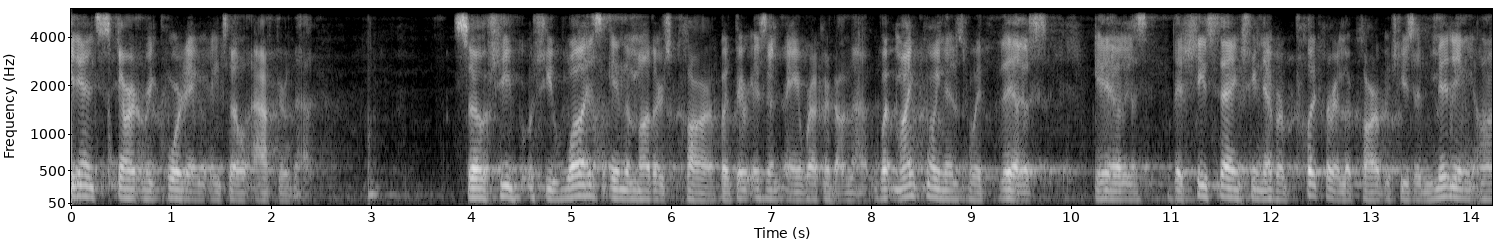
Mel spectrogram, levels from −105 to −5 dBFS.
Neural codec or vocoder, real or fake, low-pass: codec, 24 kHz, 3 kbps, HILCodec; fake; 5.4 kHz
